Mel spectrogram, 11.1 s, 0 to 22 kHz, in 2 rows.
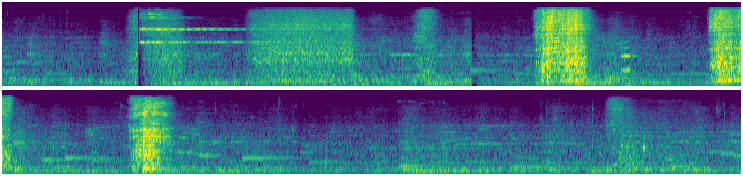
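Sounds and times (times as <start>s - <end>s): background music: 0.0s - 11.0s
person slurping noodles: 4.0s - 4.6s, 5.3s - 5.7s, 6.5s - 6.9s.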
